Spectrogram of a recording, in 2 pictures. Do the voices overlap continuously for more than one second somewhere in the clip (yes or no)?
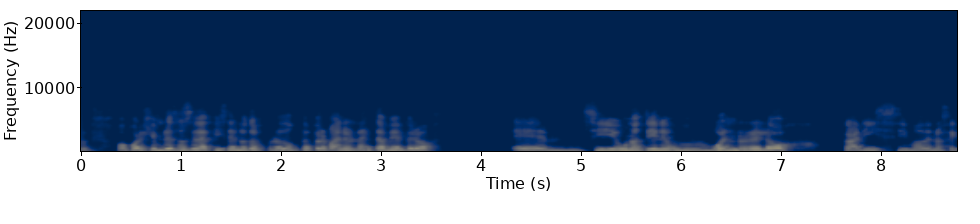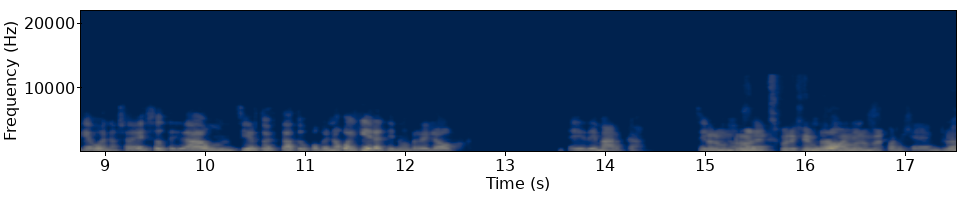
yes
